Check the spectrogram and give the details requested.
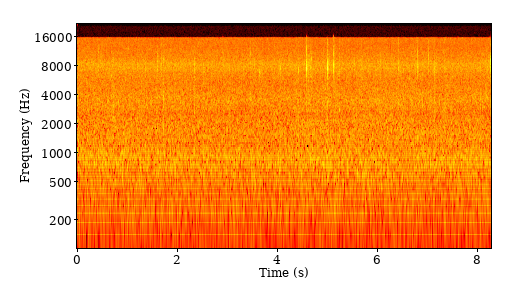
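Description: Steady rain falling, an even hiss, with a few sharp drops ticking close by about halfway through.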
